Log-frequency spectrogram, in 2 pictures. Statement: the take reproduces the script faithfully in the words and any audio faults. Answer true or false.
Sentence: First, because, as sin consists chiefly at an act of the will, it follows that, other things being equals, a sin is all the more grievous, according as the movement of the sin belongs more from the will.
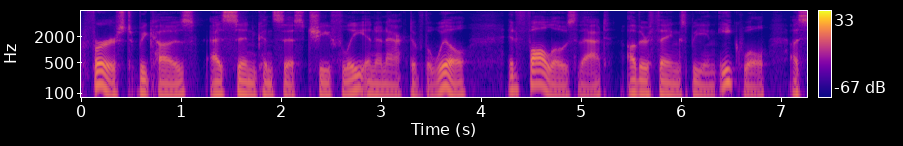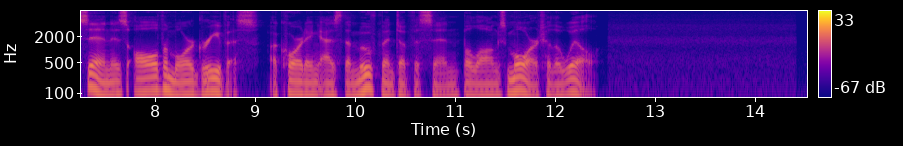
false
